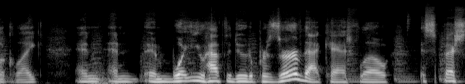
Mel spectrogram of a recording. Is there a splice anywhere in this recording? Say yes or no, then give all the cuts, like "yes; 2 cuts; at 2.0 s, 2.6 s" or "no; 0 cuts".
no; 0 cuts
